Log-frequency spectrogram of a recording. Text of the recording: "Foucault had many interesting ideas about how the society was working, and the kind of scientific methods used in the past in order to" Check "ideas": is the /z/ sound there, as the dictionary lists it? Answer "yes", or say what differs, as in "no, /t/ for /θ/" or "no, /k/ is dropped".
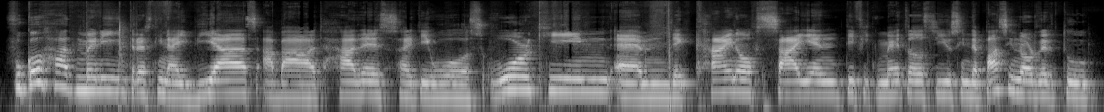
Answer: no, /s/ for /z/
